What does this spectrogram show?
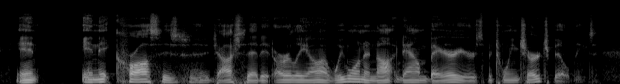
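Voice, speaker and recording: Over a silent background in a very clean recording, a man with a Southern US accent speaks at a moderate pace, his fairly low voice held in fairly even intonation. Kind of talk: casual interview.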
